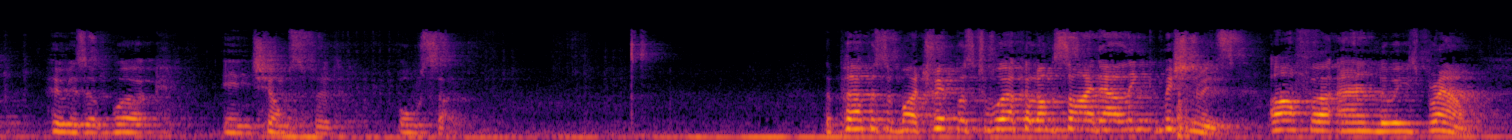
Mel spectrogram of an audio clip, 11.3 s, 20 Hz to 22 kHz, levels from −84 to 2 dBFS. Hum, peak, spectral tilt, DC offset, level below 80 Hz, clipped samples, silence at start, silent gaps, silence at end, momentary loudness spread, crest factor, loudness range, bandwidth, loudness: none; -6 dBFS; -5 dB/octave; under 0.1%; -44 dBFS; under 0.1%; 0 s; none; 0 s; 20 LU; 20 dB; 14 LU; 10.5 kHz; -24 LUFS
